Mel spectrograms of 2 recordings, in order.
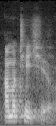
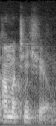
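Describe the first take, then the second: No difference in how they are said.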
